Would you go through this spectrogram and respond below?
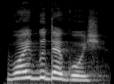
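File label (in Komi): "войбыд эг узь", Komi, female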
